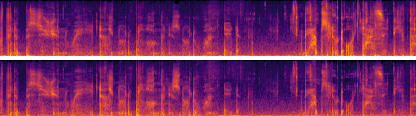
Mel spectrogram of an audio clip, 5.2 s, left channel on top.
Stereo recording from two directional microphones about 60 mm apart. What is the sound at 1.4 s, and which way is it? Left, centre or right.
Whispering, right.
